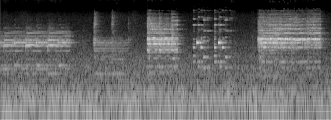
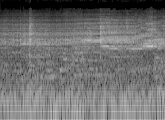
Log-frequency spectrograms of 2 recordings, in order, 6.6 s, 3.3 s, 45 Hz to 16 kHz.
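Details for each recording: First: Samsung A10s after repair: ringtone plays clearly from the loudspeaker, no hiss or crackle; raspy audio was caused by a non-original charging board, fixed by replacing it. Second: Samsung A10s ringtone through loudspeaker: thin, raspy, buzzy, bassless sound after a non-original charging board was installed elsewhere; fixed by replacing the charging board.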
